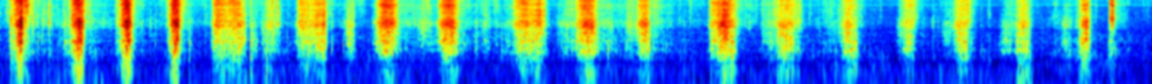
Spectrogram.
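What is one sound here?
A broom sweeps in brisk rhythmic strokes, close by.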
